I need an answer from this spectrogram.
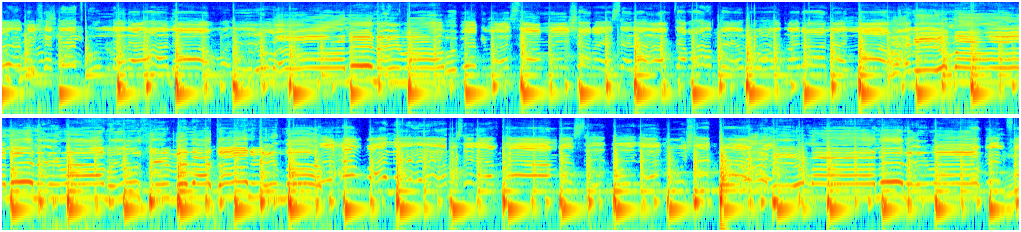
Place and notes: sorry, i doubled the other song, here is a new one.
